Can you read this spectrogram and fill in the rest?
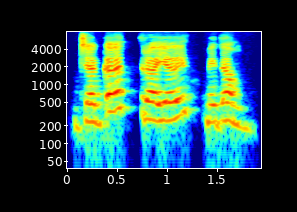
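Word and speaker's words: जगत्त्रयमिदम्: So when you'll join it, it would be Jagat Traya Midam. Prakati Karoshi. Prakati Karoshi. Prakati Karoshi. Prakati Karoshi. Kritsnam Jagat Trayam Idam. Jagat Trayamidam. When we'll combinedly like pronounce it, instead of Idam, it would be Midam.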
